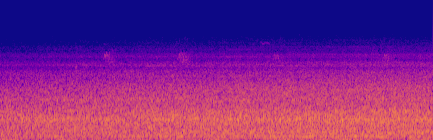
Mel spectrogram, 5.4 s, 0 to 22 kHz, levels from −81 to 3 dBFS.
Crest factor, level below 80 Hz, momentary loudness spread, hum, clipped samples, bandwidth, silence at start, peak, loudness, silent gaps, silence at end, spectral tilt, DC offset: 12 dB; -38 dBFS; 3 LU; none; under 0.1%; 8.6 kHz; 0 s; -10 dBFS; -23 LUFS; none; 0 s; -8 dB/octave; under 0.1%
